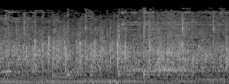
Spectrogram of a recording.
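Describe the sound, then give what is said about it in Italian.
Applause for the baby Jesus at a Christmas nativity celebration: steady, dense clapping from a crowd that holds a fairly even level throughout without clear breaks. “un applauso proprio al bambino Gesù”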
